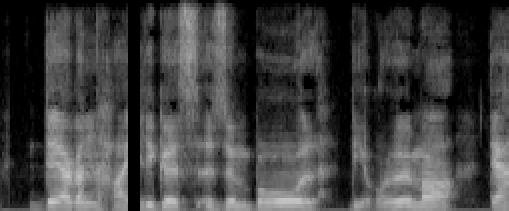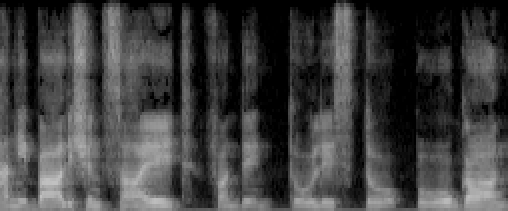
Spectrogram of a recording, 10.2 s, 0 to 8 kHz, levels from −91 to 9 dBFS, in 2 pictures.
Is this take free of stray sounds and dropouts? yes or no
no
